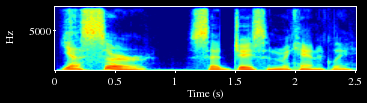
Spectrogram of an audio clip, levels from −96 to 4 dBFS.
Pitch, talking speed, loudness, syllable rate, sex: 125 Hz, 120 wpm, -17 LUFS, 4.6 syllables/s, male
